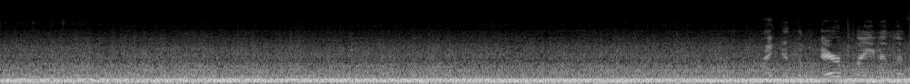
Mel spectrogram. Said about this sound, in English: there's an airplane flying off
